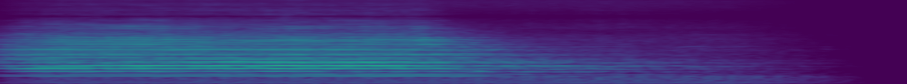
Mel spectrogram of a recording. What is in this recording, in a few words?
train horn distant; ambient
